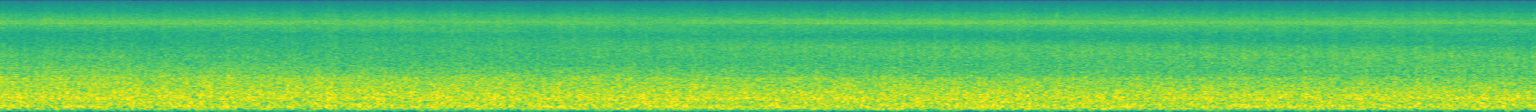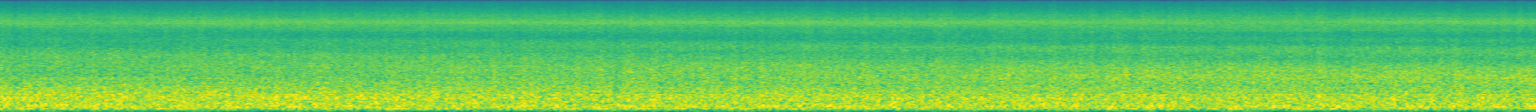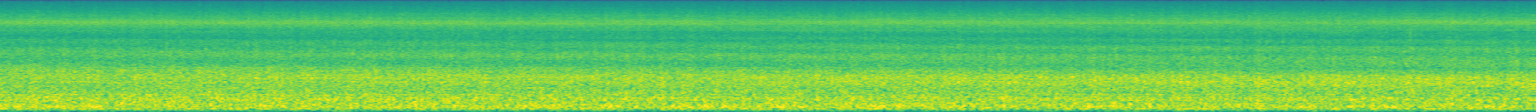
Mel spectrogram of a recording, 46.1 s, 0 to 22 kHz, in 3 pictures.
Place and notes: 玉門關, 種瓜坑, Puli Township - sound of the river
The sound of the river
Zoom H2n MS+XY +Spatial audio
Nantou County, Taiwan, 27 July 2016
